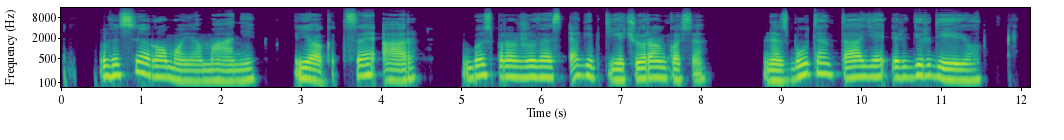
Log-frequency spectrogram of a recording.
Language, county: Lithuanian, Kaunas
